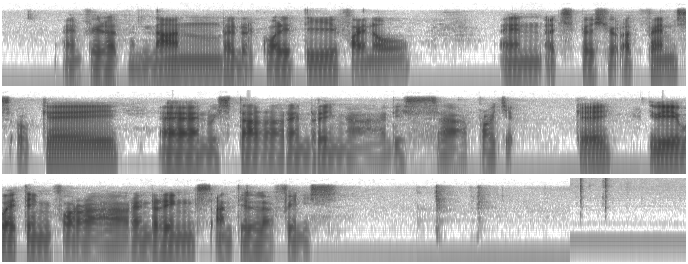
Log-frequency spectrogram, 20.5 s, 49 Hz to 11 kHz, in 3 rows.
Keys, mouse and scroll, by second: 2.3 click, 11.3 click, 17.9 click.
